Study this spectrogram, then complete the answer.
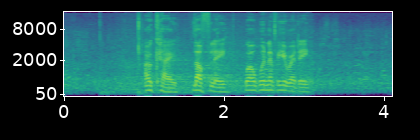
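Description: A woman speaks warmly into a microphone.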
